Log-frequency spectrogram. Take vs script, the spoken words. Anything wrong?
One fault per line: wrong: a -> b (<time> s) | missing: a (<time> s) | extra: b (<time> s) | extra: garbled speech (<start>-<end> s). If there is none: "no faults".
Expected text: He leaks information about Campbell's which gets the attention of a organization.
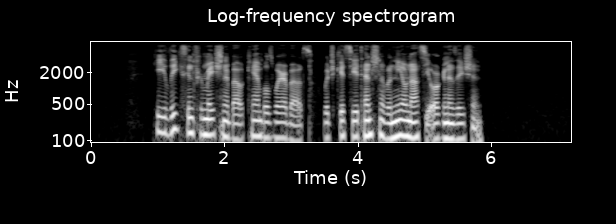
extra: whereabouts (2.8 s)
extra: neo Nazi (4.5 s)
